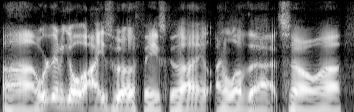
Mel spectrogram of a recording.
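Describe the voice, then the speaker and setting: A man from British Columbia hosting a casual radio interview, chatty and quick to laugh. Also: on the low side, expressive, a bit bright, clean tone, dry recording. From British Columbia, Canada. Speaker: radio host.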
